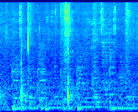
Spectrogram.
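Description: A knife chops an onion into large chunks for braised beef short ribs, giving a few soft, sparse thuds against a board, faint and close, with no talking.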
